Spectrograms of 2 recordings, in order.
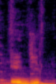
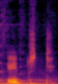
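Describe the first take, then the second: First: The ending adds an extra id syllable. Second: The ending is a plain d, one syllable. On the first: The speaker calls it right. "tapi tetap aged" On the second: The speaker calls it wrong. "Seharusnya aged, bukan begitu ya"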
